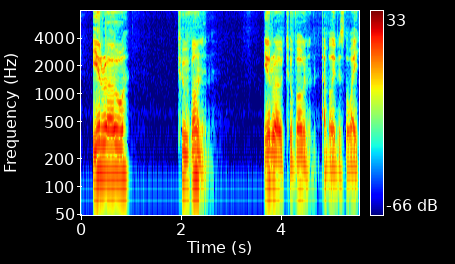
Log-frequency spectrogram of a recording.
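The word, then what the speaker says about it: Eero Tuovinen: Eero Tuvonen, I believe, is the way he said it himself on some very old podcast I found.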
